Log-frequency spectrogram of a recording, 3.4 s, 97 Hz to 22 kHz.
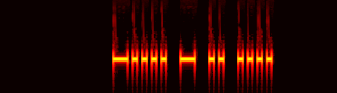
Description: Morse code, heard as a keyed tone, about 25 wpm, 700 Hz. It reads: 6TIH
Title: Four Challenging Letter-Number Combinations 25wpm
